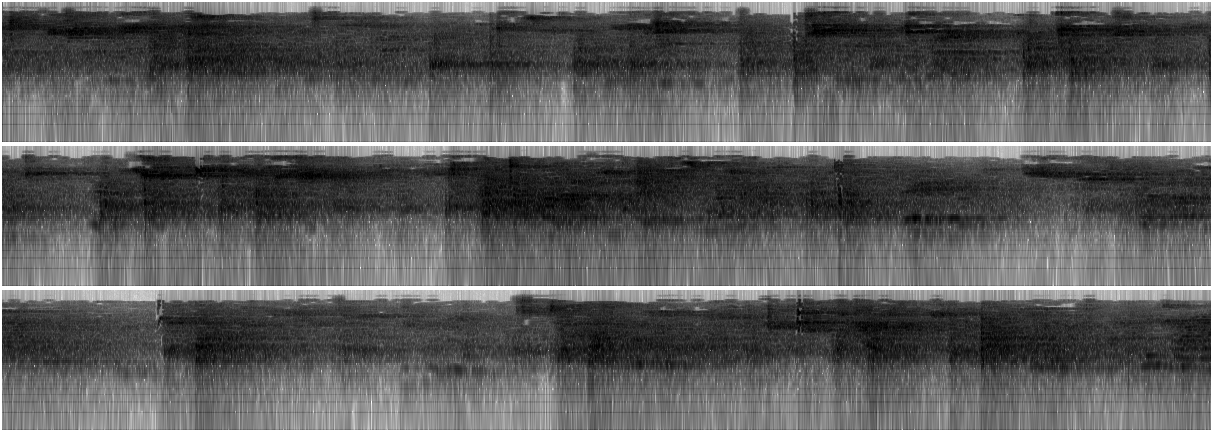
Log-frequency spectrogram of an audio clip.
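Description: Men shout and call out loudly in an echoing hall.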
